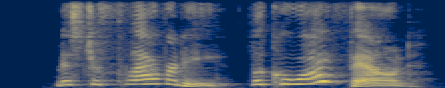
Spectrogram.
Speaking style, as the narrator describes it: Pearson said excitedly

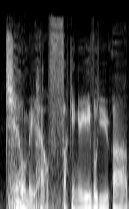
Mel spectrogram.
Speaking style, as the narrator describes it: the Wearfly growls

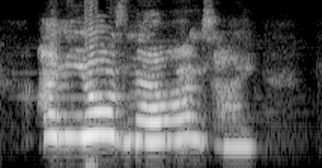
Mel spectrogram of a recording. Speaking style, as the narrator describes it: Felicia gasped

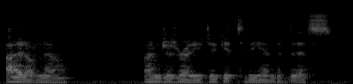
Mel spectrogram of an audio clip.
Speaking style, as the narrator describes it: Bo said with a sigh

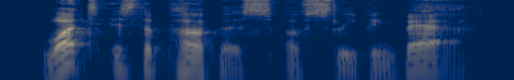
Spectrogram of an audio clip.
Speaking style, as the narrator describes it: asked calmly

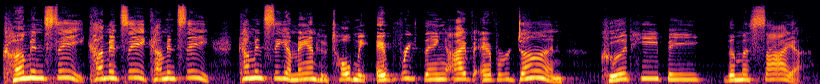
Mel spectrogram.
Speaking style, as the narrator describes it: she shouted

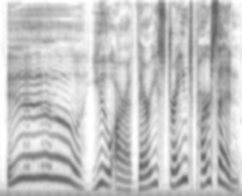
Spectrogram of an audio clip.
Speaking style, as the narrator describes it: the little boy was yelling back

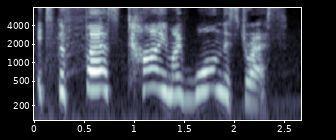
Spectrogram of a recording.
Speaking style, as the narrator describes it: she added furiously

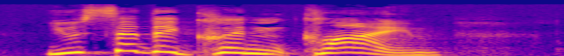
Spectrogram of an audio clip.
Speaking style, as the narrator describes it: I shout, wanting to blame anyone but myself

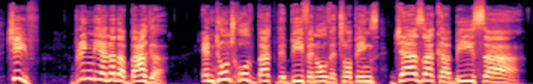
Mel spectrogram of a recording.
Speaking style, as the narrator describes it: Over the booming music, she shouted at a waiter

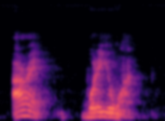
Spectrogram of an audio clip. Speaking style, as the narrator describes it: he snapped

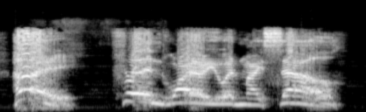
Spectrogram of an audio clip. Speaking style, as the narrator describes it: he shouts out

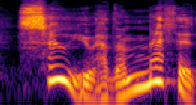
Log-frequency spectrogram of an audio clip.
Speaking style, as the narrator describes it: Anselmo said eagerly

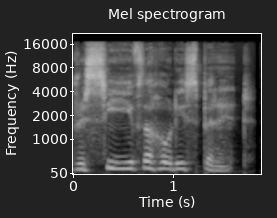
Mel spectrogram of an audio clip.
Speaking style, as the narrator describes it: when Jesus breathed on the disciples and he said

